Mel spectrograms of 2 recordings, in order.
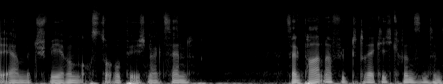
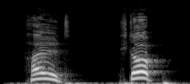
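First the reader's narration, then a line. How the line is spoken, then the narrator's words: Surprised shout. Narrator (German): rief Ron, überrascht von seinem unerwartet aufkeimenden Heroismus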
